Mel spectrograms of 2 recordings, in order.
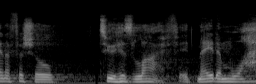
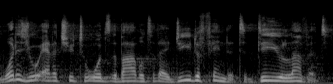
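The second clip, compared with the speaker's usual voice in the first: usual speaking voice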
